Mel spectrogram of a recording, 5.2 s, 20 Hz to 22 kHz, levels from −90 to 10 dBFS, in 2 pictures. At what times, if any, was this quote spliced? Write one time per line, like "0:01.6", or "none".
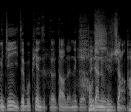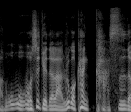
0:02.5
